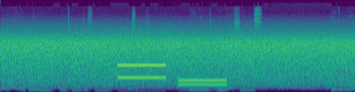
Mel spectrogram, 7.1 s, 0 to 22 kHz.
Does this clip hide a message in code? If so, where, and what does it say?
Yes: aircraft SELCAL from 2.3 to 4.5 s, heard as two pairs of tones, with radio static and speech in English. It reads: HQ-BF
